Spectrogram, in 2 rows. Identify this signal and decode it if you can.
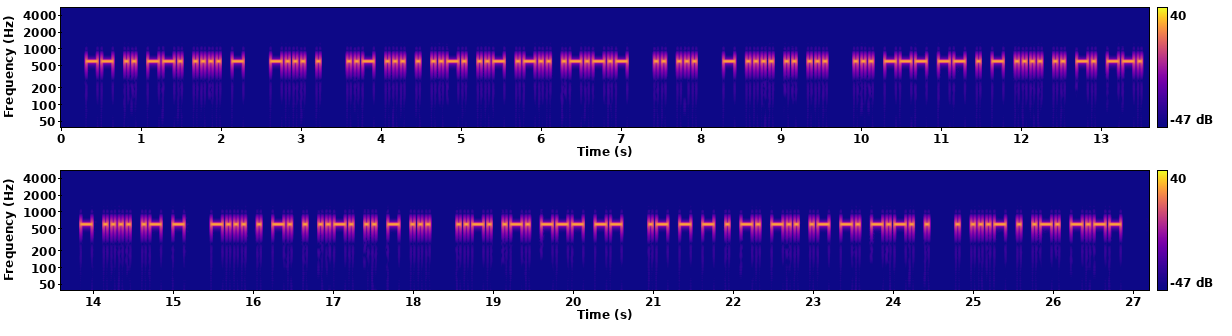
Morse code, heard as a keyed tone, about 25 wpm, 600 Hz. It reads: MIGHT BE USEFUL. IS THIS SOMETHING THAT BENEFITS FROM ATTENDANCE EVERY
